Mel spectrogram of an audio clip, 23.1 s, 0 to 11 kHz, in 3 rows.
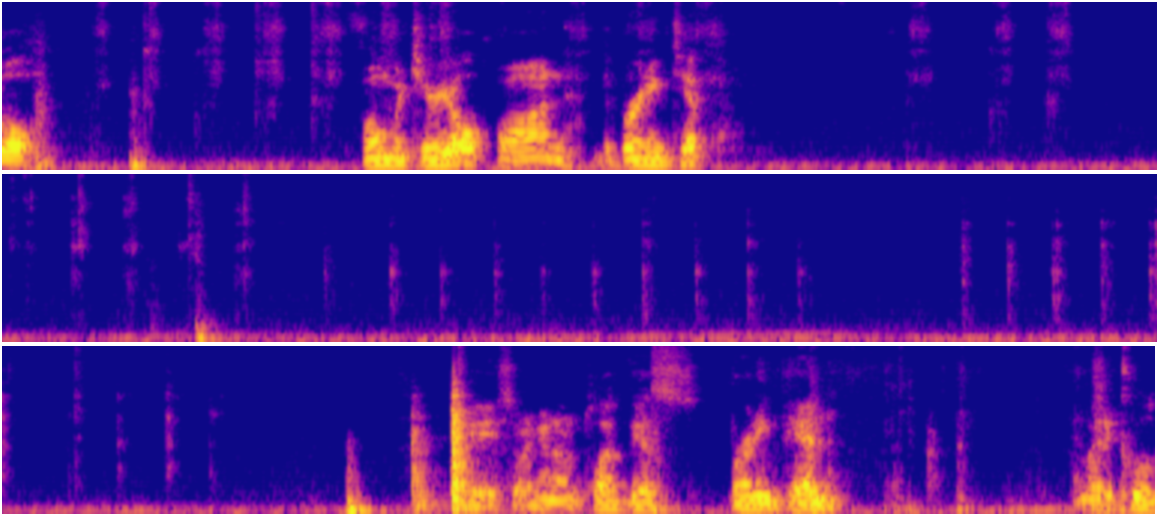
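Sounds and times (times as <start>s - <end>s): knock: 17.7s - 18.6s.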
